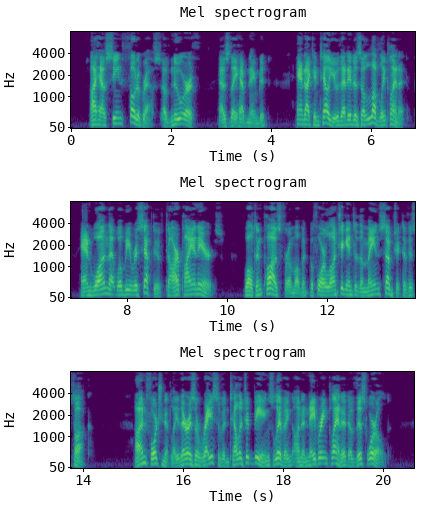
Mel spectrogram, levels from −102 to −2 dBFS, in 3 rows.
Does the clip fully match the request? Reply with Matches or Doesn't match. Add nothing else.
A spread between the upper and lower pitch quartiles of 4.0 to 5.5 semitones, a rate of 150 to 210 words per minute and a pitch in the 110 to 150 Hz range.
Matches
